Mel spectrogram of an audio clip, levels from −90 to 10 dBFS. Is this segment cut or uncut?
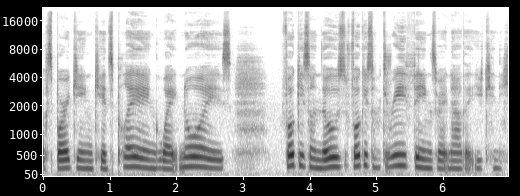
uncut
